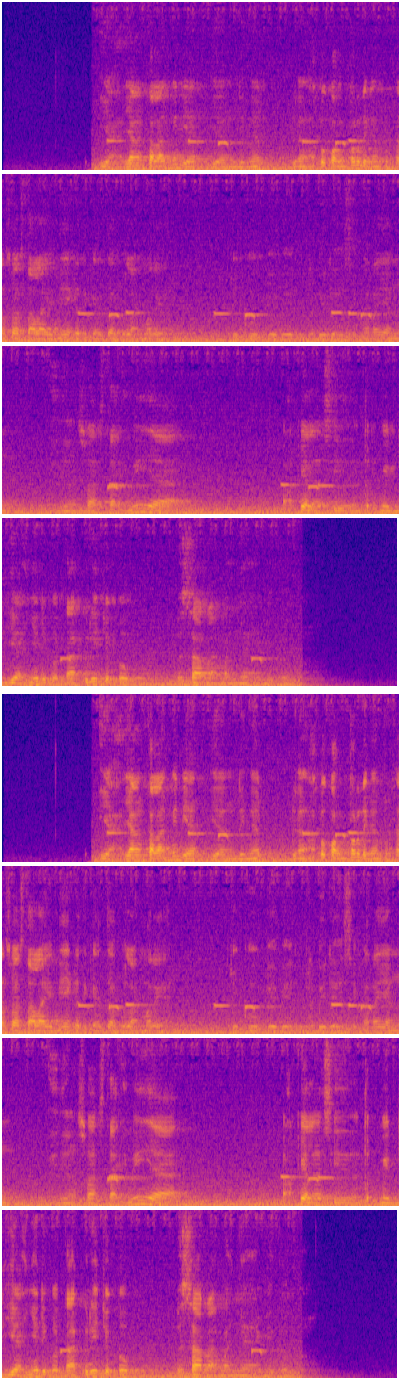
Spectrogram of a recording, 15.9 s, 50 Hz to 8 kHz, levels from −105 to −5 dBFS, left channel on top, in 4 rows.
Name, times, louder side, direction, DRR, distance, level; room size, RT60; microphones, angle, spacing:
sound 1, 0.9-14.9, right 2 dB, 10° right, 0.8 m, -34 dB
voice 1, 1.0-5.7 6.2-8.1 8.4-9.7 10.7-13.2 13.7-15.0, right 2 dB, 45° right, 7 dB, 1.9 m, -33 dB
28.5 x 28.0 x 6.6 m, 1.0 s
head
